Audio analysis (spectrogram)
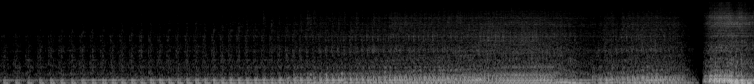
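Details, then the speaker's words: Suzuki GS500 twin, unridden for years, during full service: lumpy uneven idle, about four pulses a second; right cylinder dead, reading only 56° versus 150° on the left, then slowly warming. "sounds like it's running on one cylinder so we get our little heat gun to the temperature of that left cylinder"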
